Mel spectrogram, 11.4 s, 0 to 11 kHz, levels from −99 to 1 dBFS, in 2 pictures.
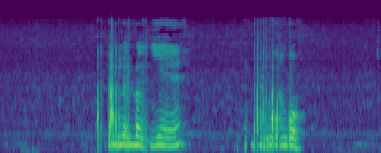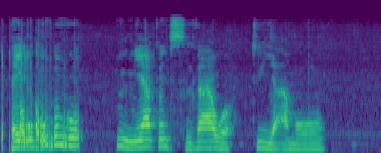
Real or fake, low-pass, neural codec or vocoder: fake; 7.2 kHz; codec, 16 kHz, 16 kbps, FreqCodec, smaller model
